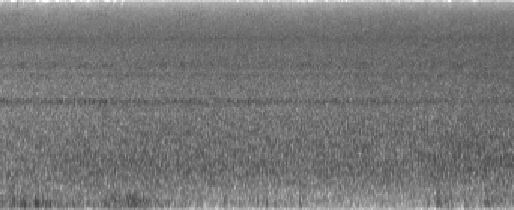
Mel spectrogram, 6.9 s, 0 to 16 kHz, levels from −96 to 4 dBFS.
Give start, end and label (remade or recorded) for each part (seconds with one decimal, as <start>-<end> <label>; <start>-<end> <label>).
0.0-5.4 recorded; 5.4-6.9 remade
